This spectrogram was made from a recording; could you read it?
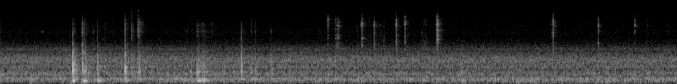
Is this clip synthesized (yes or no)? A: no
